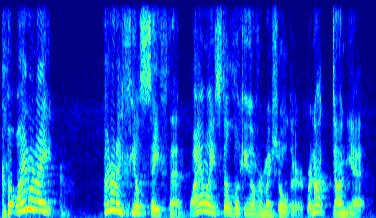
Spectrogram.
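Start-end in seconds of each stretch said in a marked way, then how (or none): 0.1-4.6 urgent, high-pitched worry; mildly distressed, pitch starting high and settling; anxious questioning. Acted. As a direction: plead for an answer, on edge. Character anxiously questions why safety hasn't come.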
